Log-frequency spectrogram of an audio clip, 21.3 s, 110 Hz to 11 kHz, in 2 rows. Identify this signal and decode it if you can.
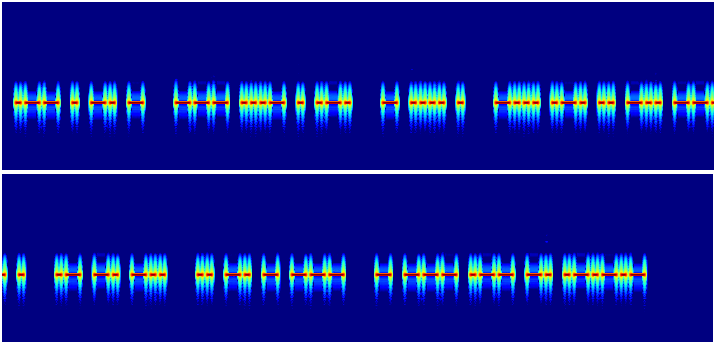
Morse code, heard as a keyed tone, about 17 wpm, 700 Hz. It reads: WENT OVER THE BRIDGE AND INTO TOWN.
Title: Sentences from Top 1600 Words 17wpm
